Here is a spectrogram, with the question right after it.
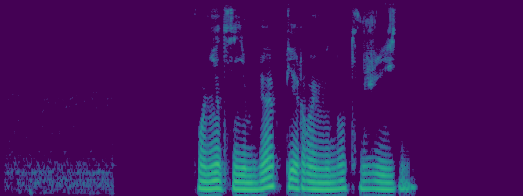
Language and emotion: Russian, neutral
